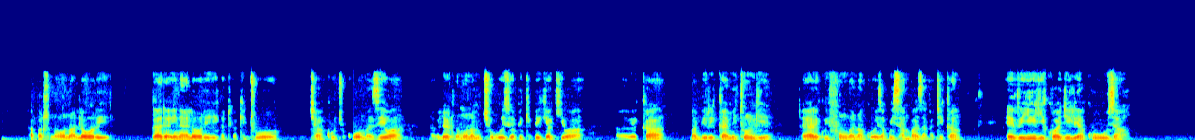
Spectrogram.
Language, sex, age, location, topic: Swahili, male, 25-35, Wajir, agriculture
